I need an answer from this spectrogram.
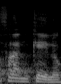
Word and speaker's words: Francello: Y bueno, está acompañado con la arquitecta también, María del Carmen Francello o Franchelo, ¿cómo la pronuncio? En italiano, Franchelo. En italiano, Franchelo. Y nosotros decimos Franchelo para que lo sepan escribir.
